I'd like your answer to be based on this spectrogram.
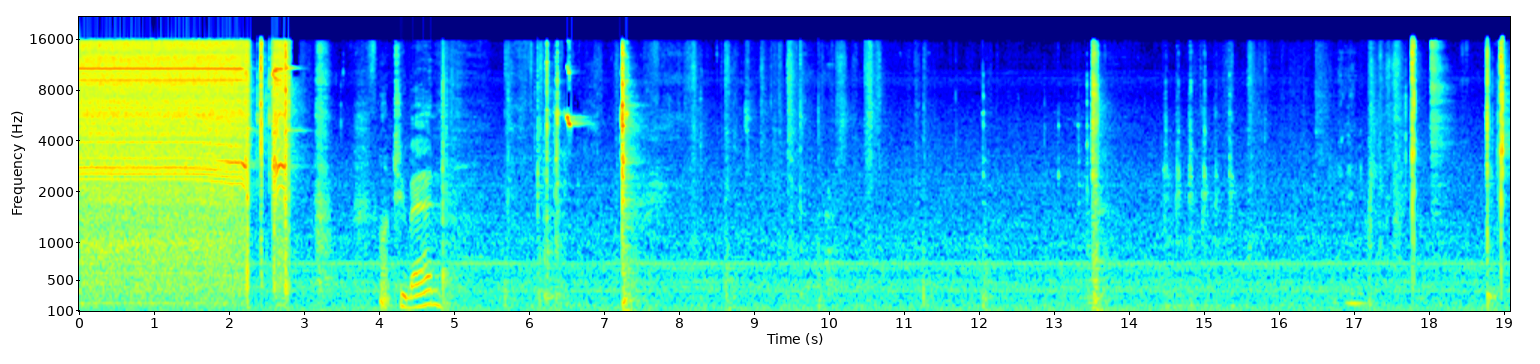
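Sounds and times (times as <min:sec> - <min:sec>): brief squeak: 0:06.4 - 0:06.8.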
